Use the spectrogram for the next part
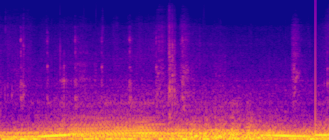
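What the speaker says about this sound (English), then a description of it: "Look, we're gonna make a turn, hit that downshift" Dodge Charger Scat Pack engine rumbling through a paddle-shift downshift while turning, a steady low drone with brief pitch rises, heard close from inside the car with no talk.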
